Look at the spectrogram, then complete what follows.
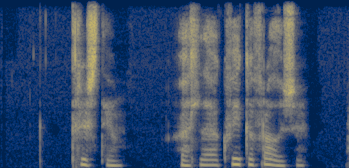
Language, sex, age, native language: Icelandic, female, 18-19, Icelandic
